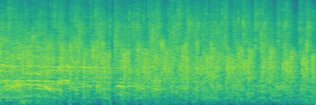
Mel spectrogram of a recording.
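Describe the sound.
A crowd breaks into sustained applause, a dense, steady roar of many hands clapping at once that stays loud for several seconds, with a few voices mixed faintly into the noise.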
